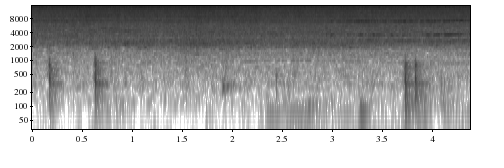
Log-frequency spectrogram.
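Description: Wooden rolling pin rolling out flatbread dough on a wooden board, with a few light knocks of the pin against the board near the start and once near the end, over a steady hiss.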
